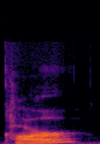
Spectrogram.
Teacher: tongue is going up to the roof of the mouth car the r is here with the tongue in the middle of the mouth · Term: r sound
